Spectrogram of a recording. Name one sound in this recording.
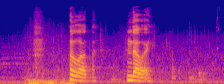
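A young woman speaks a few short words up close.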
